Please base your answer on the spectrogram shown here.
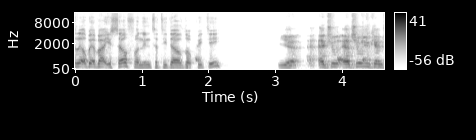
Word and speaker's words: intertidal: They always say interdital, like something forbidden, interdito. So it's easier, even for a Portuguese person, it's easier to spell intertidal.pt.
